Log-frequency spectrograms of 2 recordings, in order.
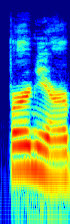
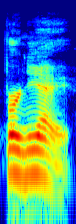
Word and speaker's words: Furnier: Well, his family pronounces it Furnier, but Alice pronounces it Fernier.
